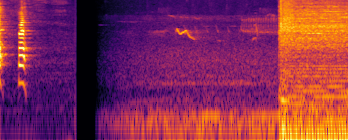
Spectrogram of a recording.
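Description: A laugh cuts off, a low rumble swells up after a short silence, and heavy electric-guitar music starts loudly about three and a half seconds in.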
